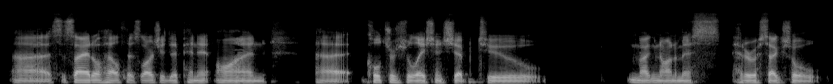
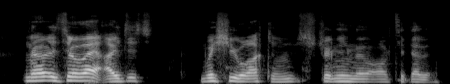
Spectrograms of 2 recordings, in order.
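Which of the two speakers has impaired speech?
The second: cerebral palsy; caused by birth trauma, spinal damage; mild; mild speech impediment.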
